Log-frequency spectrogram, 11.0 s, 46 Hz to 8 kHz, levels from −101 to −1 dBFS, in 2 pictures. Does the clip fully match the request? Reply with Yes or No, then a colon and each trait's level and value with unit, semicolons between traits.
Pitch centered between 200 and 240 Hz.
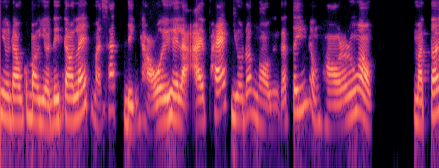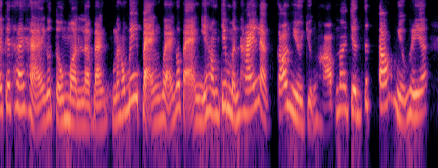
Yes: high, 215 Hz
